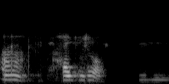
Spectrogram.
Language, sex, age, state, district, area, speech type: Manipuri, female, 30-45, Manipur, Imphal West, urban, conversation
